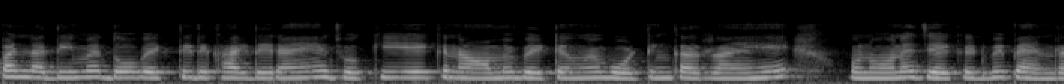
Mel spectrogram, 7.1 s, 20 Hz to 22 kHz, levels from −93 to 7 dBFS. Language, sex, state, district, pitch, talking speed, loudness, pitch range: Hindi, female, Chhattisgarh, Sarguja, 250 Hz, 220 wpm, -35 LUFS, 245-260 Hz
